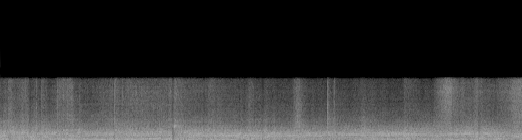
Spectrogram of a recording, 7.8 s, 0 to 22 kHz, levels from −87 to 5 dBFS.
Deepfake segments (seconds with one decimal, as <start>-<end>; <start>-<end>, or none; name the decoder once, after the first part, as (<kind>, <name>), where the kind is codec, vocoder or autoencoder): 0.0-7.8 (autoencoder, DAC-VAE)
